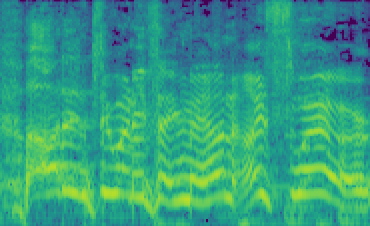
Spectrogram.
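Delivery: very high, weepy crying voice. Trying to recall the voice given to a character, showing Mister Saint's crying voice. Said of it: "when he's crying, I make it more like".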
